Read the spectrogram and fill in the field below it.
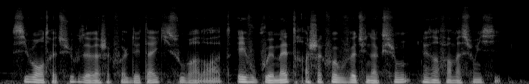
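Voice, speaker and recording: A man talks in a fairly low pitch. Music plays in the background. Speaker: software tools tutorial creator. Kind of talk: live screen-share tutorial. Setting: live stream. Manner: fast; casual, conversational.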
